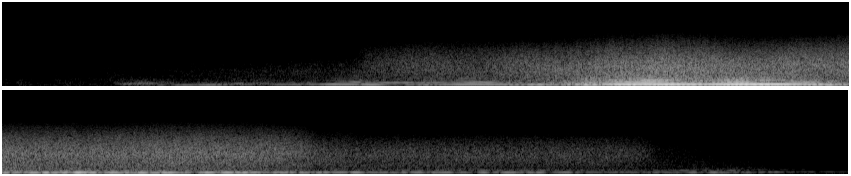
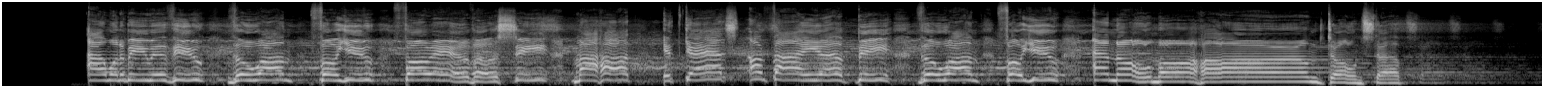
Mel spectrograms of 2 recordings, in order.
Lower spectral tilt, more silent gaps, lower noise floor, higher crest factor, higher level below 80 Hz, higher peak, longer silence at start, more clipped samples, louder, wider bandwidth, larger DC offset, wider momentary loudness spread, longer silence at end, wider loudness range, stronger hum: first, -10.5 dB/octave vs -2 dB/octave; neither; second, -70 dBFS vs under -90 dBFS; about the same, 18 dB vs 18 dB; first, -40 dBFS vs -64 dBFS; second, -8 dBFS vs 0 dBFS; first, 2.05 s vs 0.85 s; neither; second, -24 LUFS vs -17 LUFS; second, 3.9 kHz vs over 20 kHz; neither; first, 28 LU vs 7 LU; first, 1.3 s vs 0.75 s; first, 25 LU vs 2 LU; neither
